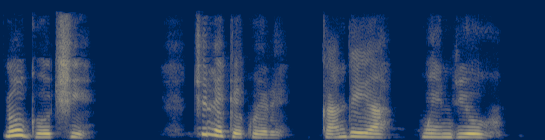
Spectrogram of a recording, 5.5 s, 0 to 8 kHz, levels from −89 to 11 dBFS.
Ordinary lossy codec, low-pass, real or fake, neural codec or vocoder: AAC, 32 kbps; 7.2 kHz; fake; codec, 16 kHz, 6 kbps, DAC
